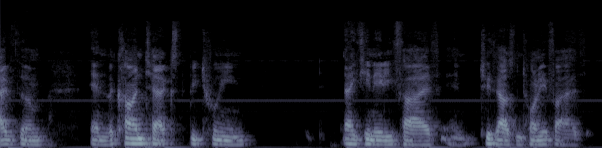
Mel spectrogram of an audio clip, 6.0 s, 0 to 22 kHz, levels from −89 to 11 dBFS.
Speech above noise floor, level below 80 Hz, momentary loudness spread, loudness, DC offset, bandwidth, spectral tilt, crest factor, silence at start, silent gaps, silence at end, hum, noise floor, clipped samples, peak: 38 dB; -66 dBFS; 13 LU; -36 LUFS; under 0.1%; 12 kHz; -7 dB/octave; 20 dB; 0 s; none; 0.2 s; none; -73 dBFS; under 0.1%; -16 dBFS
